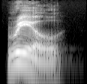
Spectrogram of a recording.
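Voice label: "reel", English, British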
